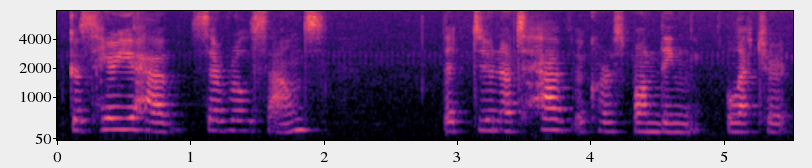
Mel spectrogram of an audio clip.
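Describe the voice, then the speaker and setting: A Swedish language-learning vlogger gives a casual, explanatory lesson, her earnest voice fairly high and even-toned. She talks a little slowly, thinking aloud with small fillers, and the recording quality is low.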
